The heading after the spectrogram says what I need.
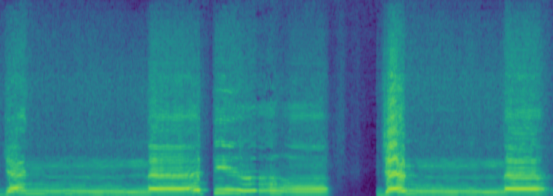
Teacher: nun sabdu wajibul gunnah, dengungkan 2 harakat.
